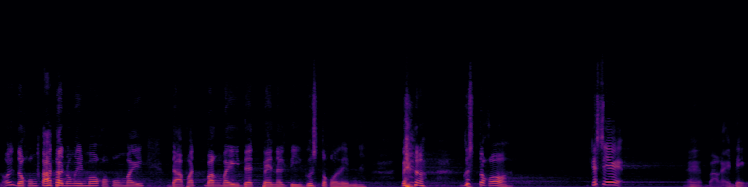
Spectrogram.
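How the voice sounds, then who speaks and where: A woman sharing a testimony in casual storytelling style, lively and laughing often as she talks. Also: on the high side, big-room sound. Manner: lively, laughs often while telling stories.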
